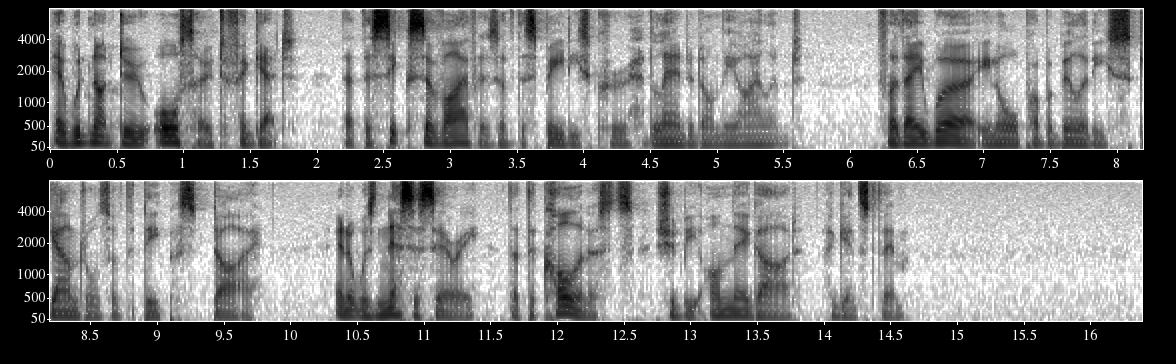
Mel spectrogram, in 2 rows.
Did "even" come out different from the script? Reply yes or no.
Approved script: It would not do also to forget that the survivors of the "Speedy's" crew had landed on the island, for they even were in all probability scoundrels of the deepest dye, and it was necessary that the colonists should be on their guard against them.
yes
